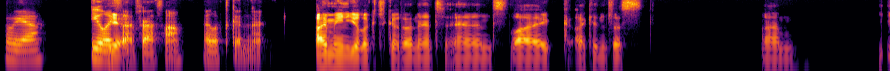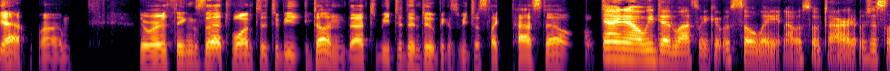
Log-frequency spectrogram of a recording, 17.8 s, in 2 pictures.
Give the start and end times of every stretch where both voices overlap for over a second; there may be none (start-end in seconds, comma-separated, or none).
none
